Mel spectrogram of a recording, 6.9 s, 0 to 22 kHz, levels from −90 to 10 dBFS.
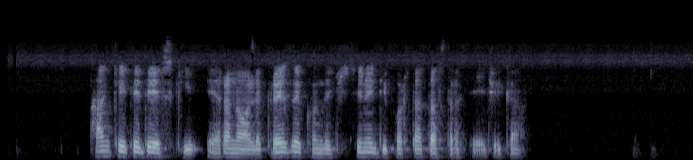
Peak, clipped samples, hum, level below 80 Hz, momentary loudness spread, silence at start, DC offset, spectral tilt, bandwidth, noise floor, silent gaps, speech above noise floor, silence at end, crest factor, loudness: -12 dBFS; under 0.1%; none; -74 dBFS; 10 LU; 0.9 s; under 0.1%; -5.5 dB/octave; 8 kHz; -64 dBFS; none; 33 dB; 1.7 s; 22 dB; -31 LUFS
